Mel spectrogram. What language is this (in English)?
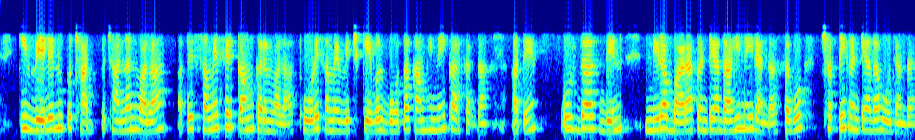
Punjabi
